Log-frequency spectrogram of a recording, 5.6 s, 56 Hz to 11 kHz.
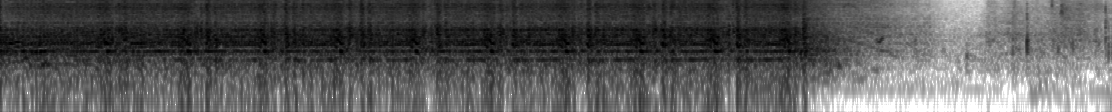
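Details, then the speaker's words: Triumph Spitfire MkIII compression test after new valves and guides, carburetor off: even, steady cranking beats, two or three a second, no catching; about 180 psi, all cylinders over 170 psi. "look at that 180 something i told you it's worth taking your time"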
